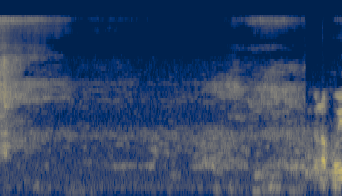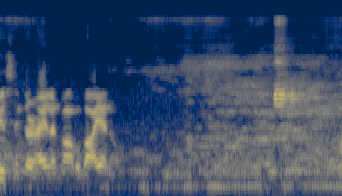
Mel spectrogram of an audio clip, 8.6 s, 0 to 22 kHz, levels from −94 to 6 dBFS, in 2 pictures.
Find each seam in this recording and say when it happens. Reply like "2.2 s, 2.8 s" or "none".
3.8 s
